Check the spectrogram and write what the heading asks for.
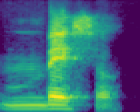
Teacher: It becomes a bilabial nasal right there.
